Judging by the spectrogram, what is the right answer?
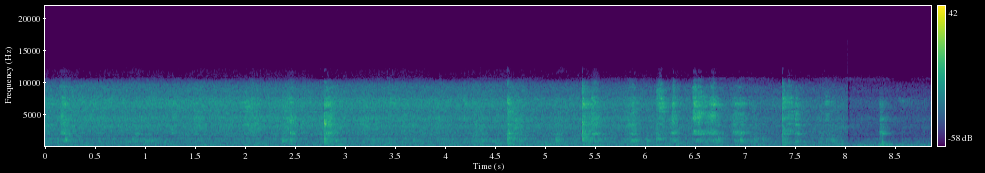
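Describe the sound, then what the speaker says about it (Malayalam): Chopped banana flower with turmeric and salt is stirred in a pan, faint soft sizzling under repeated spoon scrapes and clinks that grow busier toward the end. "കുറച്ച് മഞ്ഞൾപ്പൊടി ഉപ്പ് എന്നിവ ചേർത്ത് നന്നായി ഇളക്കുക"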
